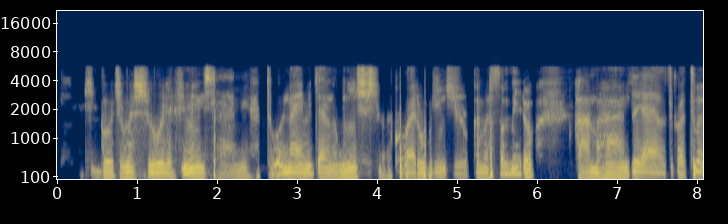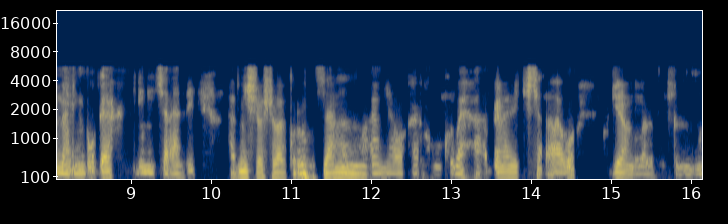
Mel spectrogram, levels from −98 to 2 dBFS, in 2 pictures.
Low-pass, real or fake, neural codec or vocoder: 5.4 kHz; fake; codec, 32 kHz, 1.9 kbps, SNAC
